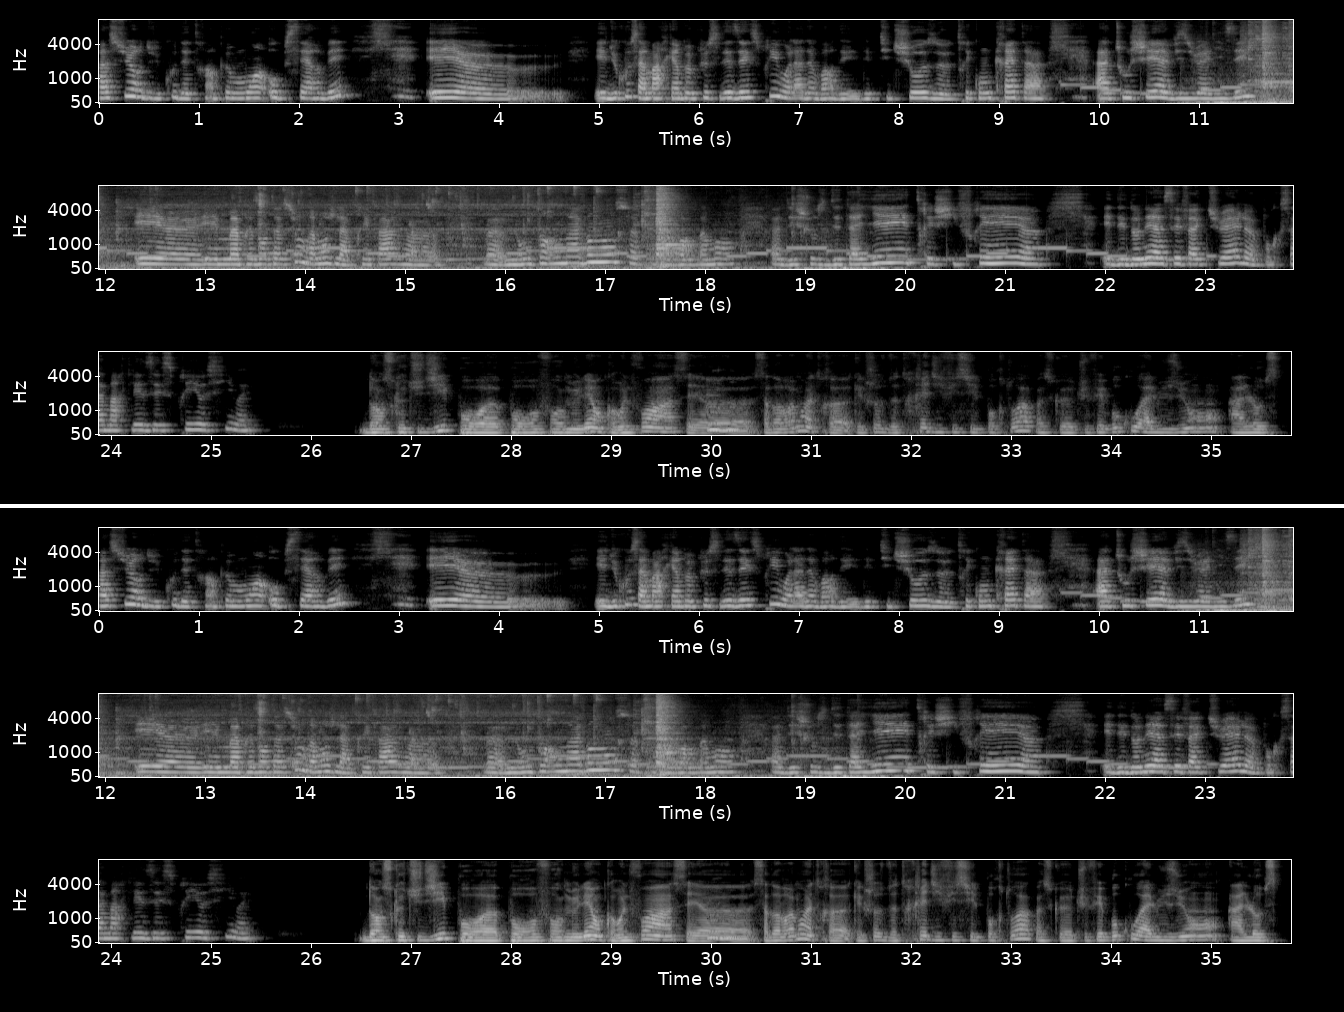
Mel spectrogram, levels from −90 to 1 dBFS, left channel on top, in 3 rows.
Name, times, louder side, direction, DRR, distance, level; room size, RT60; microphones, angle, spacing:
voice 1, 0.0-2.4 2.7-4.6 5.0-8.5 8.8-11.5 12.0-25.4 29.9-30.3, left 1 dB, 20° left, 0.6 m, -31 dB
sound 1, 9.6-23.1, left 2 dB, 60° left, 0.7 m, -44 dB
sound 2, 10.8-20.1, equal, 5° right, 1.4 m, -37 dB
voice 2, 26.5-35.6, right 3 dB, 60° right, 0.5 m, -33 dB
2.8 x 2.7 x 2.4 m
head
